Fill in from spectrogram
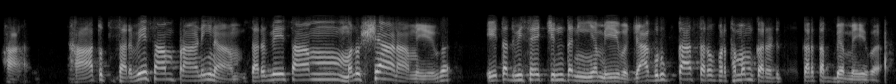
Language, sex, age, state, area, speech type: Sanskrit, male, 30-45, Uttar Pradesh, urban, conversation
